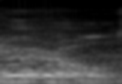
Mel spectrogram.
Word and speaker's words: world: So you just say it like you would say two separate words, okay? But it's were old, okay?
